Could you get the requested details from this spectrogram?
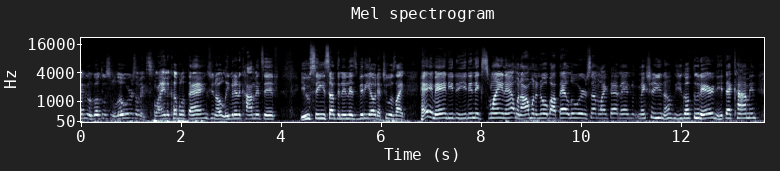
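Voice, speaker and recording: A man with a high pitch projects a raised voice in an animated tone at a very fast pace. Noticeable background noise runs behind him. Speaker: fishing YouTuber. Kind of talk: casual vlog talk. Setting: indoors at home. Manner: stuttering; fast, animated.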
